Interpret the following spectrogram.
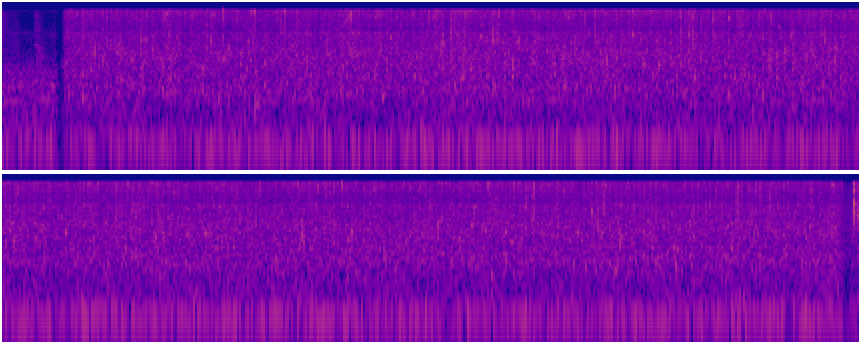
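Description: River water flowing and rippling steadily past the bank, with a steady low rumble underneath.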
